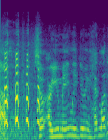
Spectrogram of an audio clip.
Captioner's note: laughing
